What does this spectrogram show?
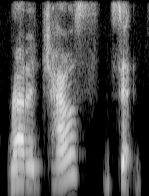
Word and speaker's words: Ratajkowski: Harry Styles is currently performing in Japan and was spotted smooching the ever gorgeous Emily Ratajkowski.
